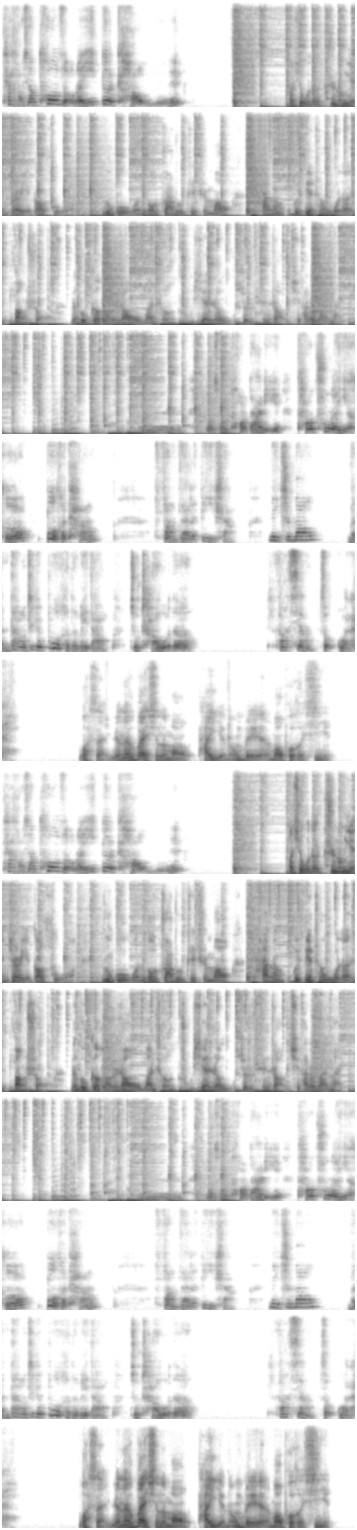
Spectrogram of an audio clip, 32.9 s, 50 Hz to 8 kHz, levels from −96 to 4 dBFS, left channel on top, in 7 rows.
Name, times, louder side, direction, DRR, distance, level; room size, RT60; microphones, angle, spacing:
voice 1, 0.0-2.4 15.9-19.2 19.4-20.1 21.0-21.9 22.4-23.0 23.4-24.9 25.2-26.1 27.2-28.4, left 4 dB, 40° left, 0.7 m, -36 dB
sound 1, 3.1-17.3, equal, 70° left, 1.1 m, -34 dB
voice 2, 3.8-5.6 6.0-7.7 8.1-10.0 10.3-13.9 29.3-32.6, right 6 dB, 80° right, 0.4 m, -31 dB
sound 2, 8.0-16.0, right 1 dB, 10° right, 0.3 m, -27 dB
4.3 x 2.0 x 3.0 m
head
